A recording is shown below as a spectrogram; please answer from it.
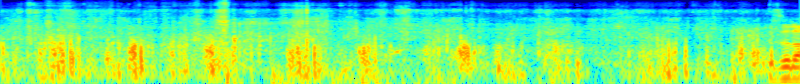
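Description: Footsteps hurrying over snow-covered lake ice, several steps a second, with wind on the microphone.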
